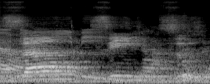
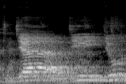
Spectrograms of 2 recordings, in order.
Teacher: Bedanya ini za, nggak boleh nempel. Kalau ja, nempel.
